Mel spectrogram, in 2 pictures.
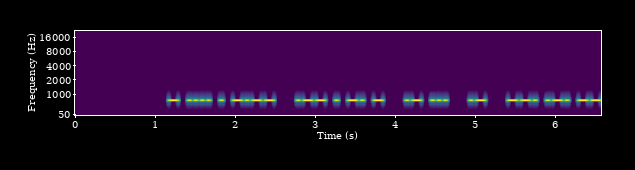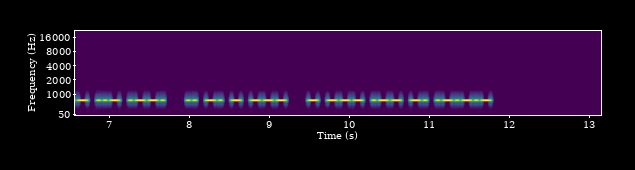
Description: Morse code, heard as a keyed tone, about 32 wpm, 700 Hz. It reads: THEY WENT AS A GROUP INTO TOWN.
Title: Sentences from Top 1000 Words - Review Part 1 - 30wpm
